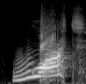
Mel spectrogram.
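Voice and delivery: high, loud startled "What?"; indignant surprise. A narrator's reading. Paddington outraged at the word jackpot. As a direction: bristle with disbelief. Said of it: "exclaimed Paddington hotly".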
